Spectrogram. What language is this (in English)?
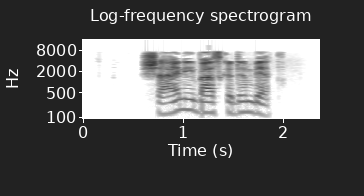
Central Kurdish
